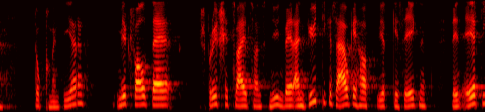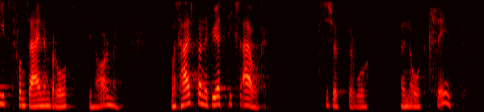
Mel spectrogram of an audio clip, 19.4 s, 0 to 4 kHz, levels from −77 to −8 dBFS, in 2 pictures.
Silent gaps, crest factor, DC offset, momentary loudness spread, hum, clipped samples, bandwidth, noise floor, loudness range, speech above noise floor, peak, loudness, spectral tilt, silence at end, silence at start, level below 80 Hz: none; 22 dB; under 0.1%; 17 LU; none; under 0.1%; 4 kHz; under -90 dBFS; 11 LU; over 48 dB; -22 dBFS; -43 LUFS; -5 dB/octave; 0.4 s; 0 s; -82 dBFS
